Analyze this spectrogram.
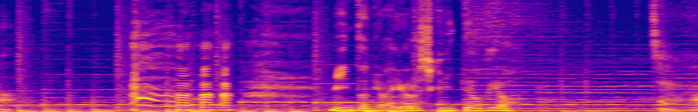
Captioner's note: slightly awkward laugh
